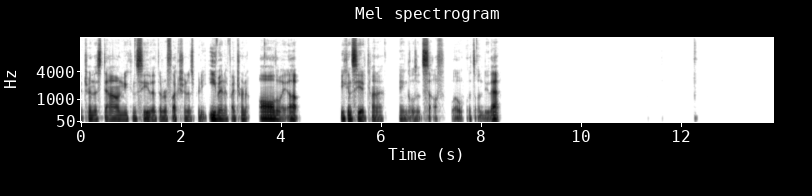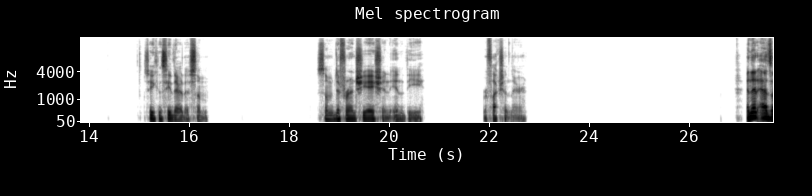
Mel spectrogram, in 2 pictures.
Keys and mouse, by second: 6.1 click, 22.5-23.6 drag.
